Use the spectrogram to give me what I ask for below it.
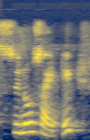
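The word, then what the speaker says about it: coenocytic: written as a coin or sciatic it is pronounced like synocytic so no cytic means what multinucleated that means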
